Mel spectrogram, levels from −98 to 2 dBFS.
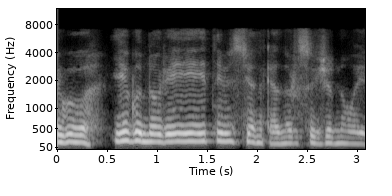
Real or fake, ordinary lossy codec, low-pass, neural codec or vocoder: fake; AAC, 32 kbps; 7.2 kHz; codec, 16 kHz, 4 kbps, X-Codec, HuBERT features, trained on general audio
